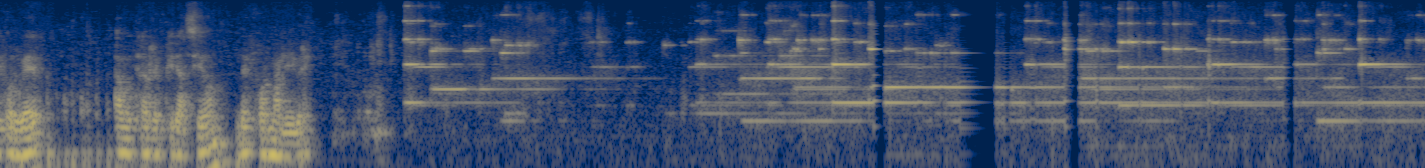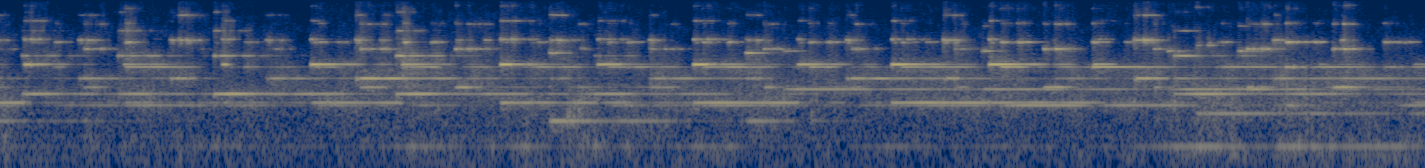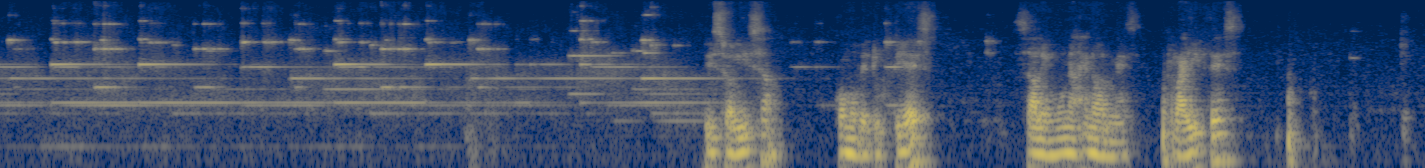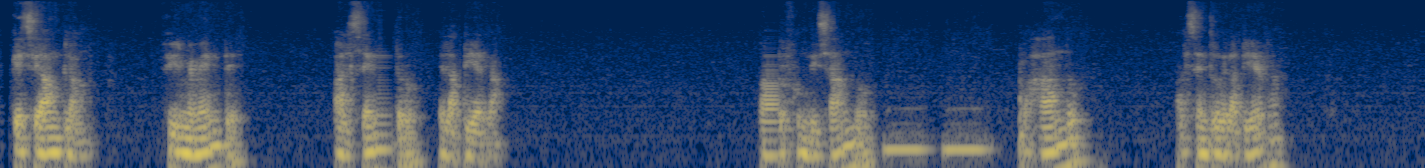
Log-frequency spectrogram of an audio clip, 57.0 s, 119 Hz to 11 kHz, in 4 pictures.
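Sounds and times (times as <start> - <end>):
wind chime tinkling: 4.0 - 40.4, 51.2 - 53.6.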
